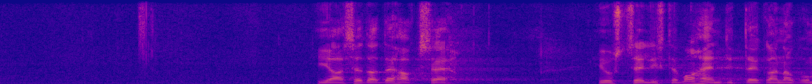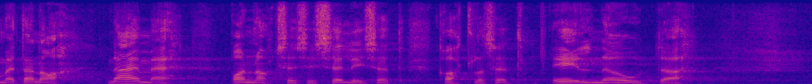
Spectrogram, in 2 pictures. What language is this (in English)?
Estonian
